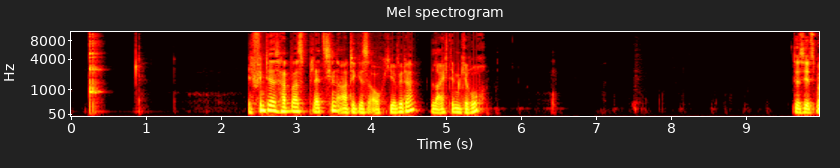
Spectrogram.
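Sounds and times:
glasses clinking in a toast: 0.2s - 0.5s
speech: 2.4s - 5.6s, 9.6s - 9.9s.

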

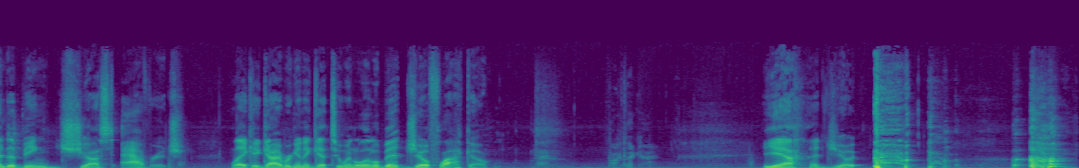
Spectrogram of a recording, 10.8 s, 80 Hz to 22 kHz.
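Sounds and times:
speech: 0.0s - 5.5s, 7.6s - 9.1s
person coughing harshly: 8.8s - 10.7s.

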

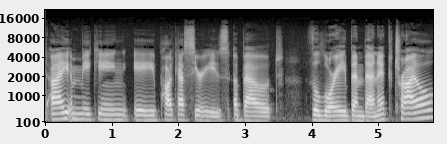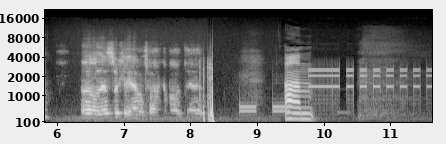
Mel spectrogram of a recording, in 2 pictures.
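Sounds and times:
speech: 0.1s - 11.1s
electronic telephone dial tones: 8.7s - 11.6s.

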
